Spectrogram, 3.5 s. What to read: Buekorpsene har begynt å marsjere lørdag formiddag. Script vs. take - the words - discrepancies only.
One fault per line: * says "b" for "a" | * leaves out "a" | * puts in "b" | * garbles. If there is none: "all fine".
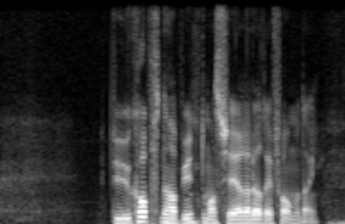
all fine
